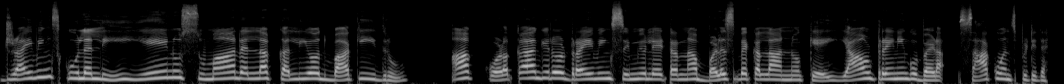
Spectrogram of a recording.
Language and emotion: Kannada, disgusted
